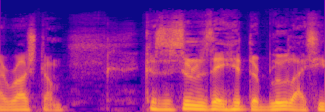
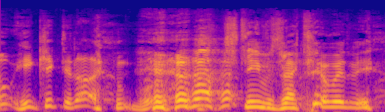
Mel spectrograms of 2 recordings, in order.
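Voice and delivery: higher voice breaking into laughter; laughing retelling; 9 semitones higher, slower than usual. Retold or imitated. Podcast guest retelling his friend's reaction, laughing. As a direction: quote a friend through a laugh.

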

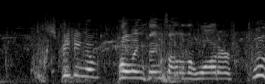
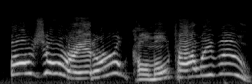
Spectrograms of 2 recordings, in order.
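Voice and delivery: put-on loud, higher Texan-accented French; 8 semitones higher, 5 dB louder, slower than usual. A Texan greets a friend by phone, in Texan-accented French. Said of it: "speak French like a Texan".

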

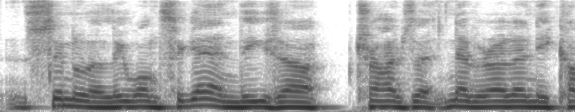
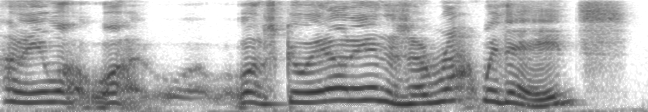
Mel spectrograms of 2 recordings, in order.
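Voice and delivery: outraged pub friend; 10 semitones higher than usual. Retold or imitated. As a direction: play the friend baffled and indignant, pitched well up. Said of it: "he came in, he went".

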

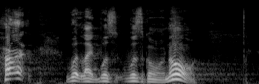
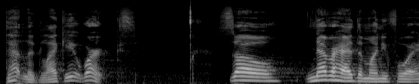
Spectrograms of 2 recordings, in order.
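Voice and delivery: ordinary talk

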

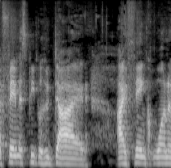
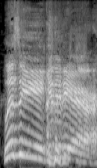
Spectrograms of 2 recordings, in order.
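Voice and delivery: calling out; 10 semitones higher, 5 dB louder, slower than usual. Pretend. Calling out to passing Elizabeth.

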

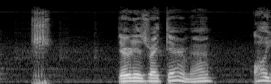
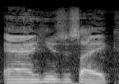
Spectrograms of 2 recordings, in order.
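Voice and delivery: ordinary talk

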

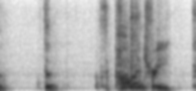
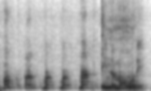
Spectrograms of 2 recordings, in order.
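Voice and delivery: imitated chicken clucking, higher pitched; chicken noises; 9 semitones higher than usual. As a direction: bop like a hen pottering about. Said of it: "our chickens would be bopping around".

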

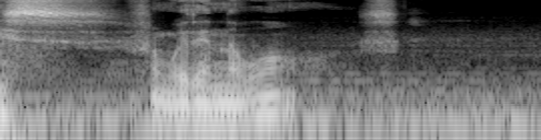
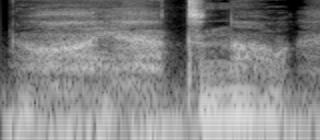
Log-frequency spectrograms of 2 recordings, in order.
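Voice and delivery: whispering; 2 semitones lower, 7 dB quieter than usual. A narrator's reading. Whispered desperate realization.

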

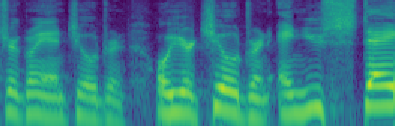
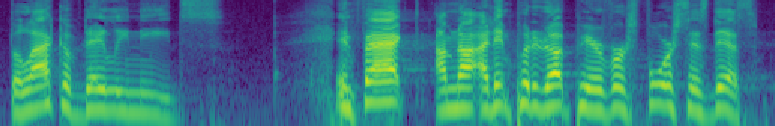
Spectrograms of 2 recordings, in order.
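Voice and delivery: ordinary talk

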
